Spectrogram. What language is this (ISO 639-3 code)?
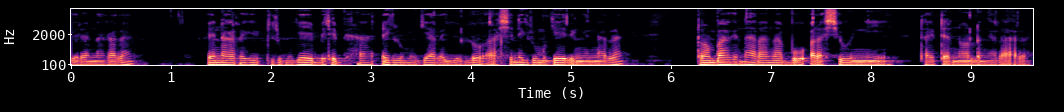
mas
